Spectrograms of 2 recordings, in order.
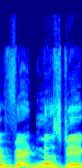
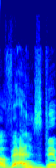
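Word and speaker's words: Wednesday: कि वेडनेसडे की जगह वेंसडे बोलने की आदत होनी चाहिए। डिटरमाइन की जगह डिटरमिन बोला मैंने, आई एम डिटरमिन्ड ऐसे बोला तो बात अलग हुई।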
